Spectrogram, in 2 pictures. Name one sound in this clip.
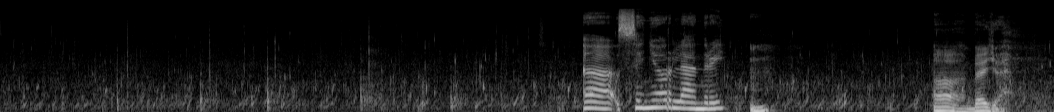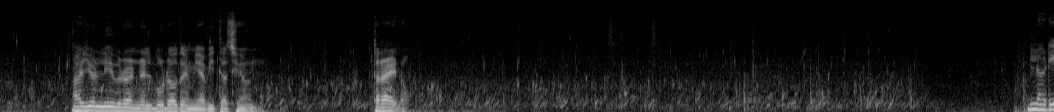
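Water bubbles and churns steadily in a hot tub.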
